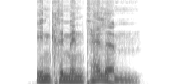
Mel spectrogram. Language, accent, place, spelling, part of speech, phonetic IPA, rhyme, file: German, Germany, Berlin, inkrementellem, adjective, [ɪnkʁemɛnˈtɛləm], -ɛləm, De-inkrementellem.ogg
- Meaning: strong dative masculine/neuter singular of inkrementell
